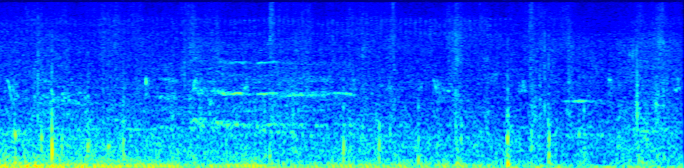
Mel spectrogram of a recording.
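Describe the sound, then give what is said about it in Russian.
Faint hoofbeats from a white horse led by its bridle by a village woman along a village street. Soft, irregular clopping steps with a few sharper knocks. “Деревенская женщина ведет под уздцы белую лошадь.”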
